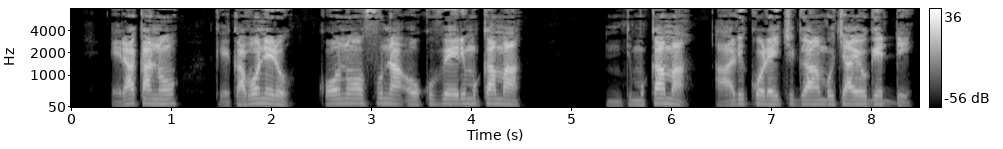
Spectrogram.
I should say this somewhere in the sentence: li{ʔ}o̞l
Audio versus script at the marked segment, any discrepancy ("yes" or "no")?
yes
